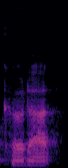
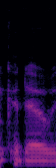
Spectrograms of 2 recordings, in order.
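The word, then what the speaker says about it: Qodot: to a Godot add-on called kodot or Cado however you want to pronounce it I can't a lot of people call it codot um it's probably Cado is probably the best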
